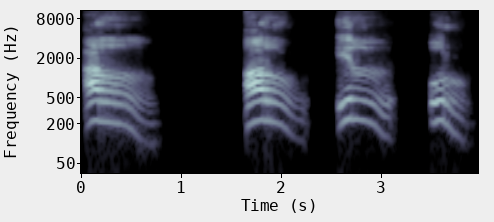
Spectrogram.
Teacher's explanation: 10 নম্বর মাখরাজ র। জিভের আগার উল্টো পিঠ এবং তার বরাবর উপরে তালুর সাথে লাগিয়ে উচ্চারিত হয় র। যেমন দেখেন আর, জিভের আগার উল্টো পিঠ, জিভের আগা মানে একদম এই ধারের অংশটা, ওর উল্টো পিঠটা উপরের তালুর সাথে লাগবে, লেগে একটা জিভটা যেমন ঘুরলে যেরকম একটা আওয়াজ বের হয়, আর, আর, এই আওয়াজটা আসবে আর, আর, ইর, উর।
